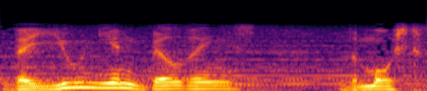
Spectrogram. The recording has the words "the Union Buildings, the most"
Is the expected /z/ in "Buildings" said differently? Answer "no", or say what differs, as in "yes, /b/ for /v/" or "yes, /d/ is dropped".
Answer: no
